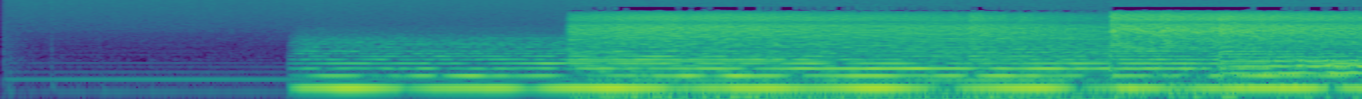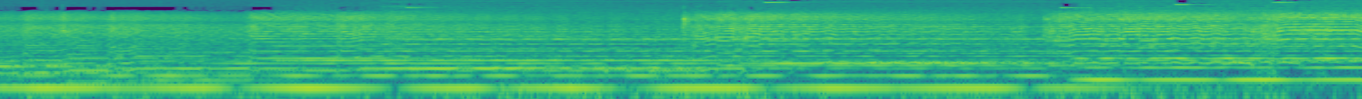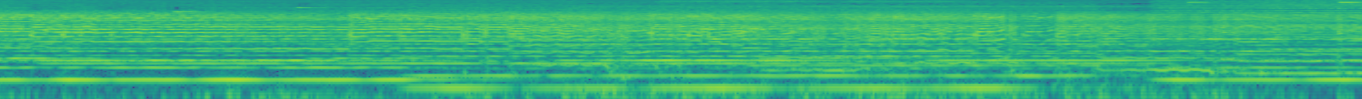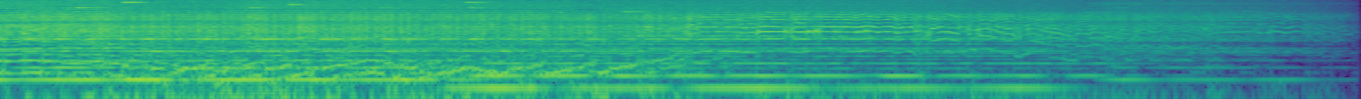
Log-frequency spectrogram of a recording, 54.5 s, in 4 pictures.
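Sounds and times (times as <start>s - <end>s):
guitar intro: 2.9s - 54.4s.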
